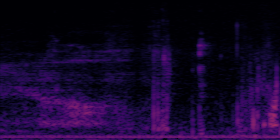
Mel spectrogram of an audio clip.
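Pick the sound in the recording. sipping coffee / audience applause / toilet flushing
sipping coffee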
